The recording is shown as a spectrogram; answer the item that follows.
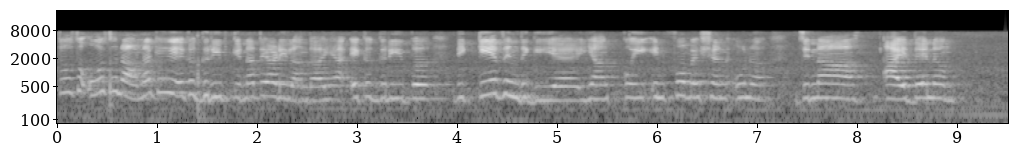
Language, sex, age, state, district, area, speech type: Dogri, female, 18-30, Jammu and Kashmir, Jammu, urban, spontaneous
